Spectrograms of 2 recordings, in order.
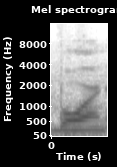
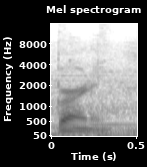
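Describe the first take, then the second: First: The name is said as one syllable, like 'born'. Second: The name is said as two syllables, like 'bernie'. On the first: The speaker calls it wrong. "It's not Born" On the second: The speaker calls it right. "it's Bernie"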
